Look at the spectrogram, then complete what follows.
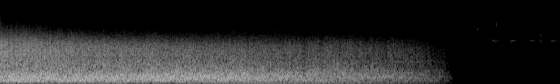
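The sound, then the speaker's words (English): Aerial bombs dropped by an unknown aircraft over Sea Beach exploding in a loud, continuous rumbling roar that slowly weakens for about four seconds, then cuts off abruptly into near silence with a few faint chirps. “The unknown aircraft passed over Sea Beach and dropped bombs.”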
